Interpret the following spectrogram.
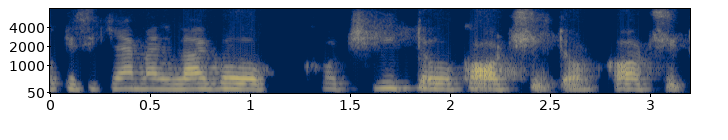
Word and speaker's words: Cocito: Questi traditori per Dante erano tutti immersi nel ghiaccio di un lago che si chiama il lago Cocito, forse no, non c'è l'accento, Cocito.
